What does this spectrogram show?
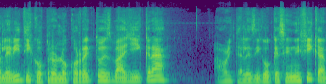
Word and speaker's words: Vayikrá: kilo r a bicra bicra lleva acento en la a en la última A bicra qué libro es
